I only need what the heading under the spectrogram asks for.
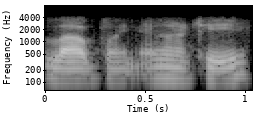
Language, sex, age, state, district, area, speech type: Kashmiri, male, 18-30, Jammu and Kashmir, Srinagar, urban, conversation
